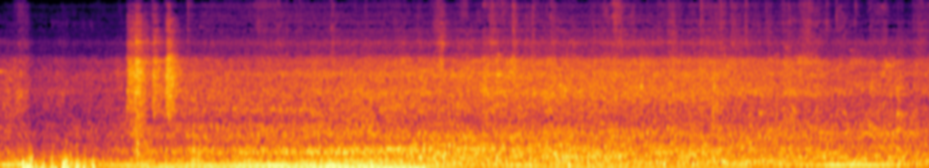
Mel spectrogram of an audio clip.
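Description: Steady hum and whoosh of a running electric fan, with a low drone underneath. A couple of brief knocks sound about a second and a half in.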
